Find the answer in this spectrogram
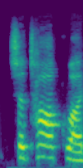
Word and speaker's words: Chautauqua: they're involved with that it's called the Muskoka Chautauqua did I pronounce that right Gary you're doing wonderfully good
